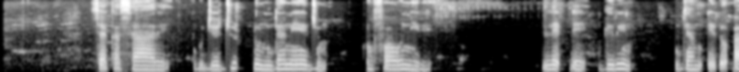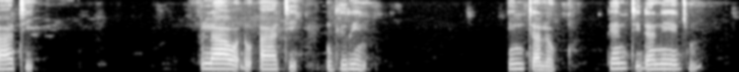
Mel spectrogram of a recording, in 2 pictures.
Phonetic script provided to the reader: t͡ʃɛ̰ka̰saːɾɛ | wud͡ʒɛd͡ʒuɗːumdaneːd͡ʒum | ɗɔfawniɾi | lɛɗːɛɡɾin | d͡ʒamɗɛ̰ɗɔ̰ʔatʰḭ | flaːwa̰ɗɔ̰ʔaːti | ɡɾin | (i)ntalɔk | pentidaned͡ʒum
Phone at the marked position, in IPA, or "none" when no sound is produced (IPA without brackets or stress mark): i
